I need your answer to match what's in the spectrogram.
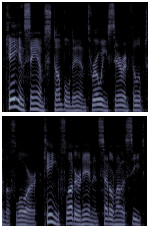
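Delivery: usual speaking voice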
